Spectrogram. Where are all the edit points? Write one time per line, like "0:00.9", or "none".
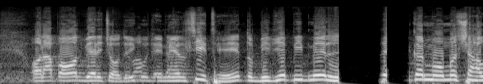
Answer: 0:01.5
